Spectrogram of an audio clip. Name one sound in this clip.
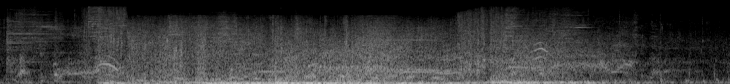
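A heavy explosion booms and rumbles.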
